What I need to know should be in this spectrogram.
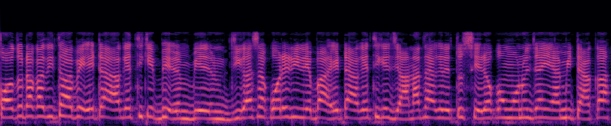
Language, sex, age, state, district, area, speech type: Bengali, female, 30-45, West Bengal, Purba Medinipur, rural, spontaneous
